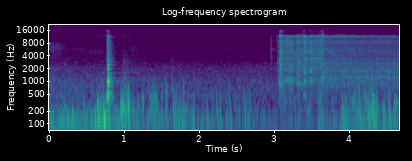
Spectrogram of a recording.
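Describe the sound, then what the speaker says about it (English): A 2021 Jeep Gladiator Mojave starts remotely from its key fob: a short horn chirp, then the engine cranks and catches into a steady idle, with quiet handling noises around. "This here, pressing twice, will start the Jeep Gladiator."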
